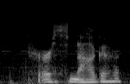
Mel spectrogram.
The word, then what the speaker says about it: Kurthnaga: Kurthnaga? Kurthnaga?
